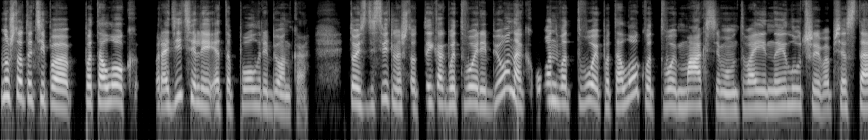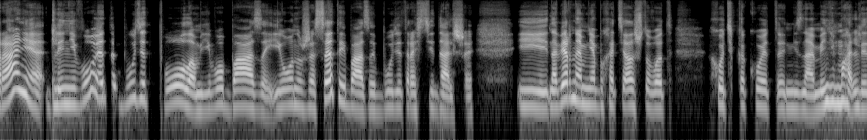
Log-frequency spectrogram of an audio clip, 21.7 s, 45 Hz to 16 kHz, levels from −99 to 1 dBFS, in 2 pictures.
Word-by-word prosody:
ну, 285 +1 +4
что-то 265 -2 +4
типа: 205 -8 +5 0.2
"Потолок 220 0 +3 0.2
родителей- 200 +2 +3
это 185 +1 -1
пол 195 0 -3
ребёнка". 165 -5 -5 0.5
То 215 - +3
есть 190 -3 +2
действительно, 195 -1 0
что 185 +1 0
ты, 220 -1 0
как 210 -2 0
бы, 205 +1 +2
твой 210 +1 0
ребёнок, 205 - +1
он 240 +4 -3
вот 215 0 0
твой 220 -1 0
потолок, 200 - -2
вот 200 - -2
твой 190 0 -3
максимум, 180 -3 +1
твои 175 +1 -1
наилучшие 185 0 -1
вообще 165 +2 -1
старания, 315 - +4
для 190 +2 -2
него 205 - -3
это 250 -3 +1
будет 245 +5 -4 0.2
полом, 195 -5 +1
его 165 +5 -5
базой. 180 -2 +1
И 175 - -6
он 195 +1 -5
уже 180 -1 -4
с 160 - 0
этой 255 -4 +3
базы 165 -2 0
будет 175 +2 -11
расти 160 +2 -5
дальше. 155 -4 0 0.5
И, 185 -2 0
наверное, 230 +6 +4
мне 200 -1 -1
бы 190 - -15
хотелось, 190 -1 -1
чтоб 185 - -4
вот 170 0 -3 0.5
хоть 195 -4 -4
какое-то, 180 -2 -7
не 170 0 -7
знаю, 155 -2 -1
минимальное 195 -2 -1
190 Hz, 155 wpm, -24 LUFS, 175-215 Hz, 0.5 s, типа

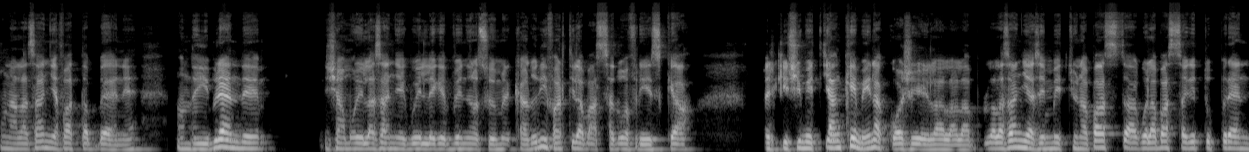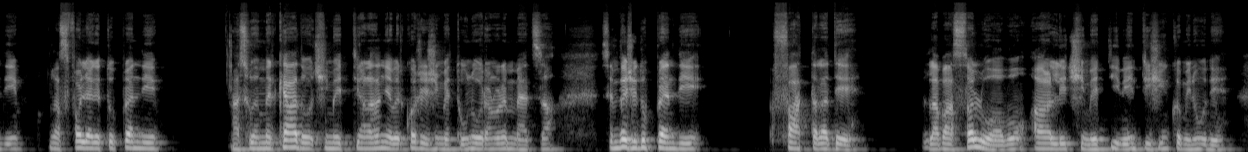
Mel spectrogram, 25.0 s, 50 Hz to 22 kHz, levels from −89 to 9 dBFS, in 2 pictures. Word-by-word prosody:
una 150 -3 -7
lasagna 155 +3 -3
fatta 145 -1 -4
bene 130 -1 -4 0.3
non 145 - -7
devi 140 0 -1
prende, 160 -5 +3 0.4
diciamo, 145 +2 -3
le 145 - +1
lasagne 145 -1 -1
quelle 140 0 0
che 140 0 -1
vendono 140 0 -4
al - - -3
supermercato, 135 0 -3
devi 190 +6 +1
farti 150 -2 -3
la 155 -2 +2
pasta 140 0 -3
tua 140 0 -3
fresca, 130 0 -1 0.7
perché 145 +4 0
ci 170 +2 +4
metti 160 +1 +2
anche 175 +5 +6
meno 165 +3 +4
a - - -2
cuoce 140 -1 +2
la 130 0 0
la 125 0 -1
la 125 -1 -3
p - - -25
la 155 +1 -1
lasagna, 170 +1 +4
se 150 +2 -1
metti 150 0 -4
una 145 -2 -2
pasta 180 -3 +1
quella 160 0 +2
pasta 175 -1 0
che 160 +1 -2
tu 160 0 -7
prendi 145 -4 -2 0.2
la 150 -2 -5
sfoglia 165 +3 +3
che 155 - +1
tu 165 +1 -5
prendi 155 -3 -1 0.6
al 135 - -4
supermercato, 150 +3 +3
ci 155 - -2
metti 150 0 -4
una 150 -1 -1
lasagna, 160 0 +1
per 140 -1 +2
cuocere, 150 0 -1
ci 140 +1 -3
metto 130 -1 -5
1 135 - -2
ora, 140 -1 +1
1 135 - -6
ora 145 - 0
e - - -3
mezza. 130 0 -5 0.4
Se 165 - -6
invece 185 +1 +6
tu 185 +2 0
prendi 145 -5 +2 0.6
fatta 150 -2 -2
da 145 0 +2
te 130 -2 -2 0.5
la 135 0 0
pasta 135 +4 +2
all'uovo, 135 -6 +2
alla 145 +1 +1
lì 140 0 0
ci 145 0 0
metti 130 +3 -1
25 140 +2 -3
minuti." 130 -1 -4
145 Hz, 190 wpm, -24 LUFS, 135-155 Hz, 0.7 s, anche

